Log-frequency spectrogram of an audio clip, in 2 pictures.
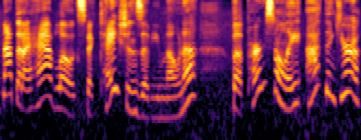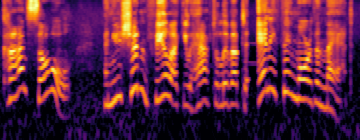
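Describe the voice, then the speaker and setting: A woman's voice: high voice, sing-song, normal speed, fairly bright tone, slight background noise. A woman playing a kind, friendly young adventurer girl in an anime-style game, earnest and casual. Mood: supportive.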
